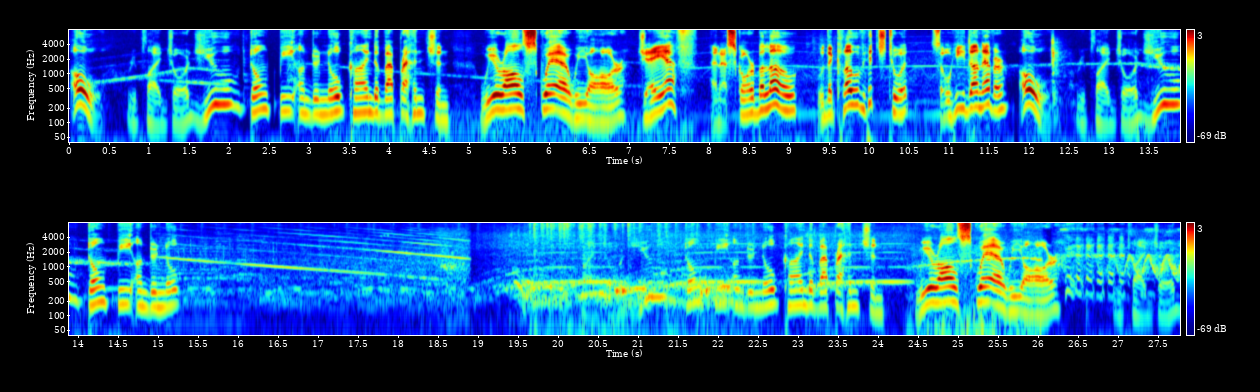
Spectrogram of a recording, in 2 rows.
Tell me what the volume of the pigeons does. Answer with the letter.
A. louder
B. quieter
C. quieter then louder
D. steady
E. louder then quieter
A.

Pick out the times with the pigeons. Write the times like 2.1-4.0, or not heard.
14.2-22.6.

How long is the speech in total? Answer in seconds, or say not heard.
23 s.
